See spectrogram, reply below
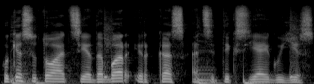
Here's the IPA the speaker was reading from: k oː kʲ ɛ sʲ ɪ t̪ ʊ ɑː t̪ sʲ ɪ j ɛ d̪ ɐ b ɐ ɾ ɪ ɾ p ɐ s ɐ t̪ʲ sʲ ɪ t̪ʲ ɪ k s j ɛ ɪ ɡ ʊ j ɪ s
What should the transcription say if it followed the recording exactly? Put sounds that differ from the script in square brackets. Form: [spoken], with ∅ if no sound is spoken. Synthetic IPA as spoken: k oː kʲ ɛ sʲ ɪ t̪ ʊ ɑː t̪ sʲ ɪ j ɛ d̪ ɐ b ɐ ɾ ɪ ɾ [k] ɐ s ɐ t̪ʲ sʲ ɪ t̪ʲ ɪ k s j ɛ ɪ ɡ ʊ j ɪ s

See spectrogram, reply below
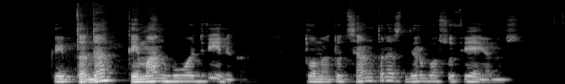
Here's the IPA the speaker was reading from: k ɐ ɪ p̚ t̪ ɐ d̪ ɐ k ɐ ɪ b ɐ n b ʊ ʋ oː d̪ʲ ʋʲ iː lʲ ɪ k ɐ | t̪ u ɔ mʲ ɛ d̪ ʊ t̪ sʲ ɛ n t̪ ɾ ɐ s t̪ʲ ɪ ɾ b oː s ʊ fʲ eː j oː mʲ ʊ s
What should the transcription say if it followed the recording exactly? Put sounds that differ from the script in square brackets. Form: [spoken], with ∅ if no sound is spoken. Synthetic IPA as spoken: k ɐ ɪ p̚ t̪ ɐ d̪ ɐ k ɐ ɪ [m] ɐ n b ʊ ʋ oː d̪ʲ ʋʲ iː lʲ ɪ k ɐ | t̪ u ɔ mʲ ɛ [t̪] ʊ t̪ sʲ ɛ n t̪ ɾ ɐ s [d̪ʲ] ɪ ɾ b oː s ʊ fʲ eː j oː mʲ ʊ s

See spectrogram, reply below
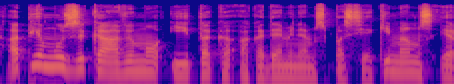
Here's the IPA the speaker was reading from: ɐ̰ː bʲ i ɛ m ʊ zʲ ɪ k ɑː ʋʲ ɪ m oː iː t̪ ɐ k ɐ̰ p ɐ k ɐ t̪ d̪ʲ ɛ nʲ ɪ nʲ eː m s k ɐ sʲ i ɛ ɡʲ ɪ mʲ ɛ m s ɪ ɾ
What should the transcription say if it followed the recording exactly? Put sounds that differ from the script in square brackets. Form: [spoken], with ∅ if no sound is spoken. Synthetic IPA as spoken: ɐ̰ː [pʲ] i ɛ m ʊ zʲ ɪ k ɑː ʋʲ ɪ m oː iː t̪ ɐ k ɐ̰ [ʔ] ɐ k ɐ [∅] d̪ʲ ɛ [mʲ] ɪ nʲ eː m s [p] ɐ sʲ i ɛ [kʲ] ɪ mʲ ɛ m s ɪ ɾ

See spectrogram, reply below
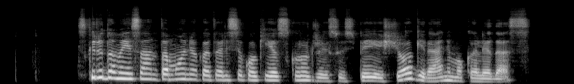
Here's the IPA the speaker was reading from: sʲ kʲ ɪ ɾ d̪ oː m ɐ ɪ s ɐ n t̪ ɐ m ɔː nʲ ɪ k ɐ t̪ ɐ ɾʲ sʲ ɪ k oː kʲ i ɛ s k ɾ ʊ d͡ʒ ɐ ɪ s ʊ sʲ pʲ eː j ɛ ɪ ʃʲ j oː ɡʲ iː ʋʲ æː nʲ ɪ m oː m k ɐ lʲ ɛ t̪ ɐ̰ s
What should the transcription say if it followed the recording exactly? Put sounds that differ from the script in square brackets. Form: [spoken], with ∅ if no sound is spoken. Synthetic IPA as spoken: sʲ kʲ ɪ ɾ d̪ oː m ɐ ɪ s ɐ n t̪ ɐ m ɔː nʲ ɪ k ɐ t̪ ɐ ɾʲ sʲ ɪ k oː kʲ i ɛ s k ɾ ʊ d͡ʒ ɐ ɪ s ʊ sʲ pʲ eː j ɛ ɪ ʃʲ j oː ɡʲ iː ʋʲ æː nʲ ɪ m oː [∅] k ɐ lʲ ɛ [d̪] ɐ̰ s

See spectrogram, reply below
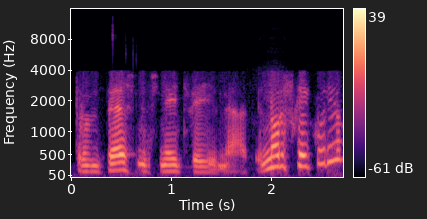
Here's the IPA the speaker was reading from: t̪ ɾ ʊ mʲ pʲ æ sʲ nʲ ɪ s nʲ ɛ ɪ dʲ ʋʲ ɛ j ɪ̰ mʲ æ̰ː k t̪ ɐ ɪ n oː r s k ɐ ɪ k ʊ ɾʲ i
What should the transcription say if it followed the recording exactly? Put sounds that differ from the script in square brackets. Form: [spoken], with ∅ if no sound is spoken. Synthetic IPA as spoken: t̪ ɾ ʊ mʲ pʲ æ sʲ nʲ ɪ s nʲ ɛ ɪ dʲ ʋʲ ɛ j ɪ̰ mʲ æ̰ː [∅] t̪ ɐ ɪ n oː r s k ɐ ɪ k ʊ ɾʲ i

